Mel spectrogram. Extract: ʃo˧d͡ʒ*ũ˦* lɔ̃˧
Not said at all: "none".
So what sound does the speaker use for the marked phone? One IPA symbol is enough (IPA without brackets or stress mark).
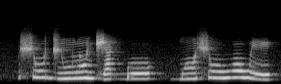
ũ˨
